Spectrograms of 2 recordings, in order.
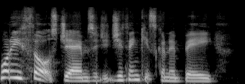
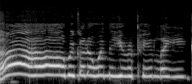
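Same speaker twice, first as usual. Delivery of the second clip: acted, excitable, very high giddy whooping cheer; 14 semitones higher, 5 dB louder than usual. Host contrasting their own role with co-host James: mock-giddy excitement. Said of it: "I'm the emotional, excitable, giddy one that goes".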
